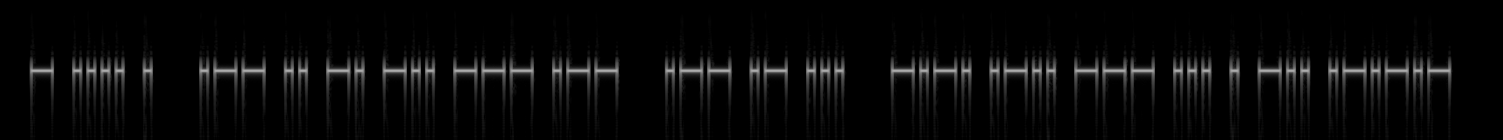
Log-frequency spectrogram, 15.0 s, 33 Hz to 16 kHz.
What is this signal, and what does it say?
Morse code, heard as a keyed tone, about 17 wpm, 700 Hz. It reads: THE WINDOW WAS CLOSED.
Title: Sentences from Top 1600 Words 17wpm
